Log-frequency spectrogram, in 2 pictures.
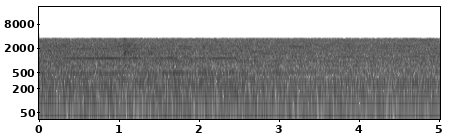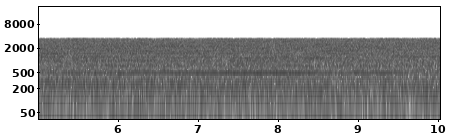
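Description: Automatic horizontal baler running: a steady industrial machine noise with a thin whine held at one pitch.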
